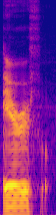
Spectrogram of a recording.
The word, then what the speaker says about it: Aerith: I personally don't mind if you call it Aerith or Aeris.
